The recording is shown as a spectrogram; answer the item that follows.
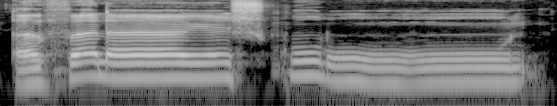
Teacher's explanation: کاف کے پیش میں ہونٹوں گول کریں گے، رو میں واو مدہ ہے · یش میں یا کو شین کے ساتھ ملانا ہے اور تفشی ہے، واضح کریں گے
